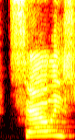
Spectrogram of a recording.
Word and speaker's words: Sally: So for her first name, Sally's trick is that her name Sally rhymes with the word rally.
